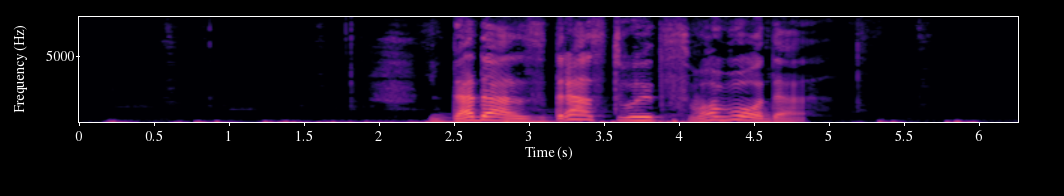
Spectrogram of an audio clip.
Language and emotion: Russian, positive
